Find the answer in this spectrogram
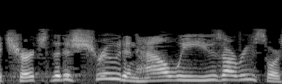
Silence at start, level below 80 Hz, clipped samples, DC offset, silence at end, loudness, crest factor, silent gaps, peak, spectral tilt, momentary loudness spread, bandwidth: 0 s; -58 dBFS; under 0.1%; under 0.1%; 0 s; -18 LUFS; 14 dB; none; -4 dBFS; -7 dB/octave; 3 LU; 5.4 kHz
